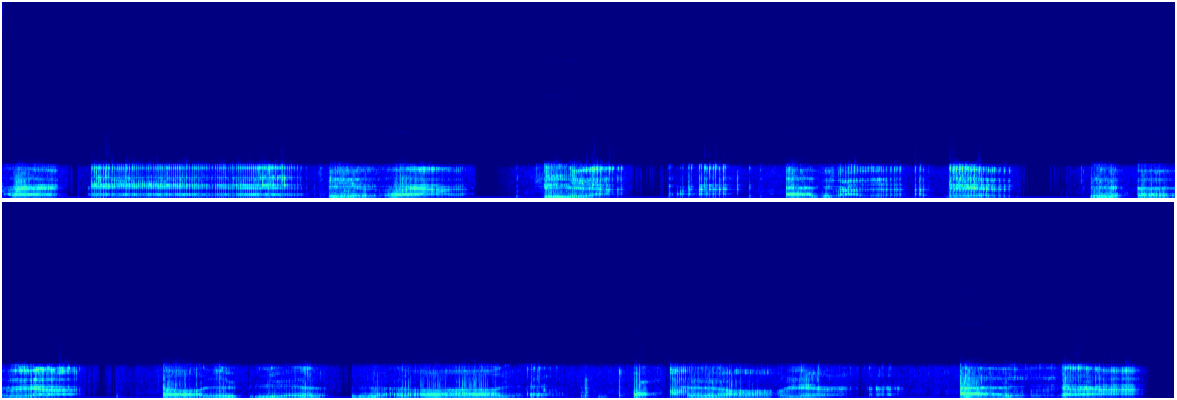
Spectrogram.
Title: Pop Art Burps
